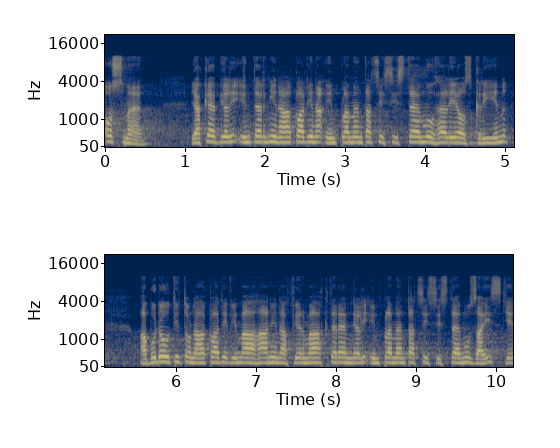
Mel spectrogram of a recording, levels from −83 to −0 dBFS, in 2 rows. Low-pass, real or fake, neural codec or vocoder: 9.9 kHz; fake; vocoder, 22.05 kHz, 80 mel bands, Vocos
